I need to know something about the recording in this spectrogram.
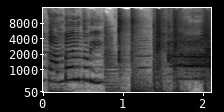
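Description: A drawn-out pitched voice ends, followed about a second in by a couple of heavy thuds, after which electronic music with a steady beat starts.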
